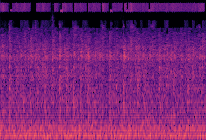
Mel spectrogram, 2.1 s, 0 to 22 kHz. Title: Aurrtech 18 ILB portable washing machine model ￼AU0003 👉 making a loud noises while I’m using ￼￼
